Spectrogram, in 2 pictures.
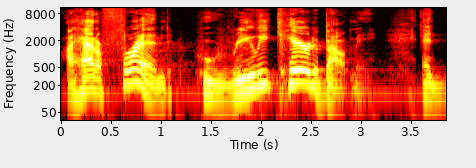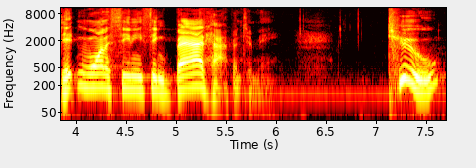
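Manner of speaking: normal talking voice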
